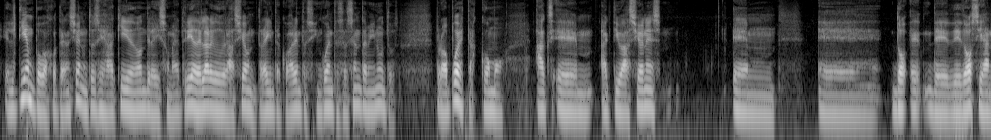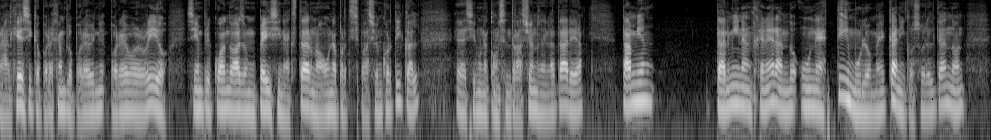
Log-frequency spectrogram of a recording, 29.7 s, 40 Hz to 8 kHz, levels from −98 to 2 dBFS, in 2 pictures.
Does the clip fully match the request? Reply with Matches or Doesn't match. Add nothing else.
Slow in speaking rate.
Matches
